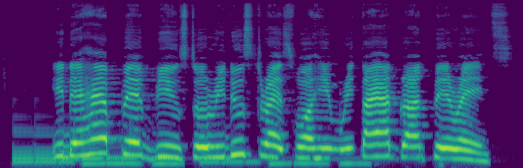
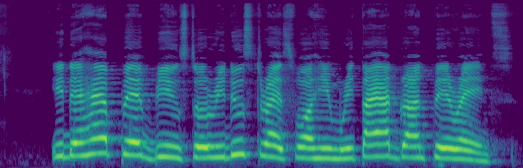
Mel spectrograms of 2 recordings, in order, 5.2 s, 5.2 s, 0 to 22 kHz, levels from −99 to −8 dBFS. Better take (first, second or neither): second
